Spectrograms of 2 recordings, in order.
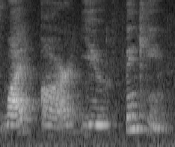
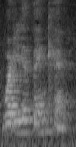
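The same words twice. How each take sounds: First: 'What are' is said as two full words. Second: 'What are' is reduced and run together. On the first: "That means" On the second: "I said"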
